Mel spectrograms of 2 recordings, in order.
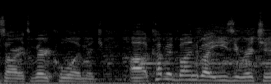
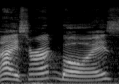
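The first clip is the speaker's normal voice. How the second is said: loud, high-pitched cartoonish voice, belted out; 7 semitones higher, 8 dB louder than usual. Reading a story aloud, voicing the devil's line in a Roger from American Dad voice. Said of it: "That sounds like Roger from American Dad".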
